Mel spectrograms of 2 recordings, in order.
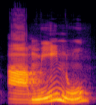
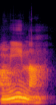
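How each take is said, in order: First: The word ends with a 'u' vowel. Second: The word ends with an 'a' vowel. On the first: "dia marfu ya, harokat akhirnya itu ... domah" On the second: "itu mansub, dia harokatnya fathah"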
